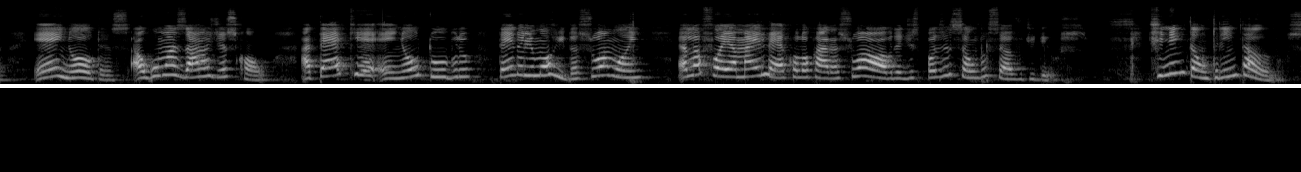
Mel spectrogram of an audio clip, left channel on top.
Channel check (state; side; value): silent; right; digital silence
